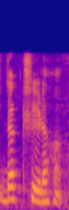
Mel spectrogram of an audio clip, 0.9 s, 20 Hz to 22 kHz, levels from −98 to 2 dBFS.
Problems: constant background noise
